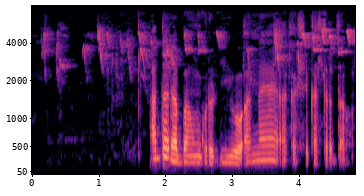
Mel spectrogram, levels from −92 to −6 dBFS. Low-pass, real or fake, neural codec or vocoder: 7.2 kHz; real; none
